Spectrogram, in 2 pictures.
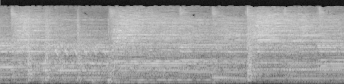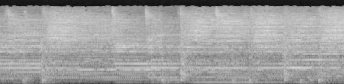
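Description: Rock band playing: a drum kit with heavy accented hits every second and a half to two seconds, over sustained guitar and bass notes.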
